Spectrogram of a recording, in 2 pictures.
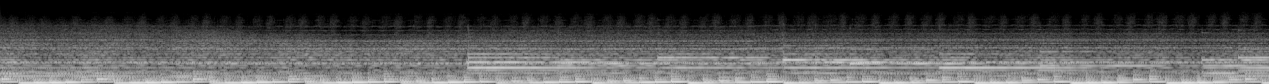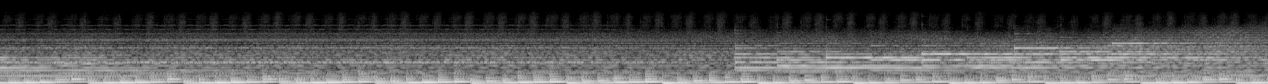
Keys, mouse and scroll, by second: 0.0 Tab, 0.2-0.9 middle drag, 0.9 drag, 2.4 z, 3.2 middle click, 3.4 KP_0, 3.9 click, 4.8-5.4 middle drag, 5.4 scroll up 1, 5.7 Tab, 5.9 middle click, 6.1 right click, 6.3 right click, 6.6 KP_0, 7.0 shift+a, 7.7 right click, 7.8 Tab, 7.9 middle click, 8.1 scroll up 5, 8.4 shift+middle click, 9.0 2, 9.1-9.8 right drag, 9.8 ctrl+b, 11.6 right click, 11.7 middle click, 12.1 right click, 12.8 middle click, 13.5 ctrl+b, 15.0-15.4 scroll down 2, 15.0 middle click, 15.4-15.8 shift+middle drag, 15.8 Tab, 16.5 scroll down 1, 16.6 KP_0, 16.9 shift+a, 17.6 g, 19.2 KP_7, 19.5 g, 20.2 s, 21.4 KP_0, 21.8 g, 23.3 Tab, 23.4 right click, 23.7 3, 24.0 g, 24.5 scroll down 1, 24.6 shift+middle click, 24.8 Tab, 25.1 right click.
